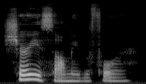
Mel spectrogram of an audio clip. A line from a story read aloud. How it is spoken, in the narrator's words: he said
